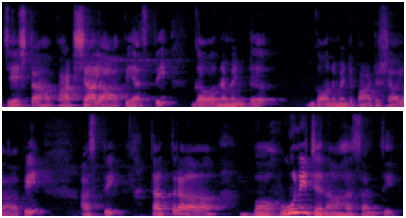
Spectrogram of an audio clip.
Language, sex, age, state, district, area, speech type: Sanskrit, female, 30-45, Telangana, Ranga Reddy, urban, spontaneous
